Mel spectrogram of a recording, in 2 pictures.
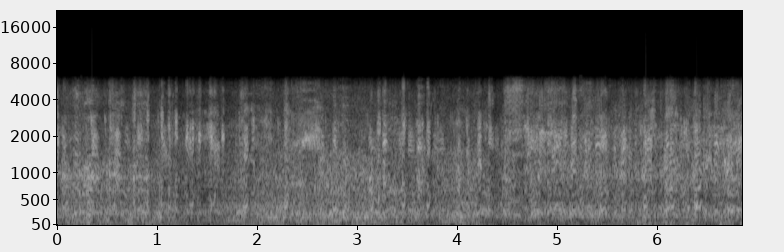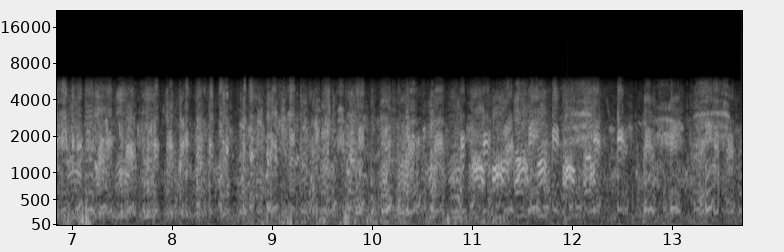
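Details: Noisy waterfowl crowding together at Virginia Lake, Wanganui, New Zealand, competing for scraps of bread: a dense, continuous chorus of overlapping quacks and harsh squawks from many birds, with no pauses.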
